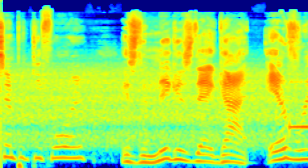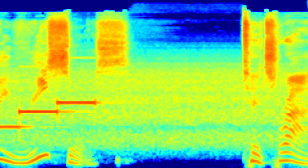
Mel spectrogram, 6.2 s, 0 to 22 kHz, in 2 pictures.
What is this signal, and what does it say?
Telephone call progress tone (North American plan), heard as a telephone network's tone, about 980, 1430, 1800 Hz, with phone line noise and speech in English. Special information tone.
